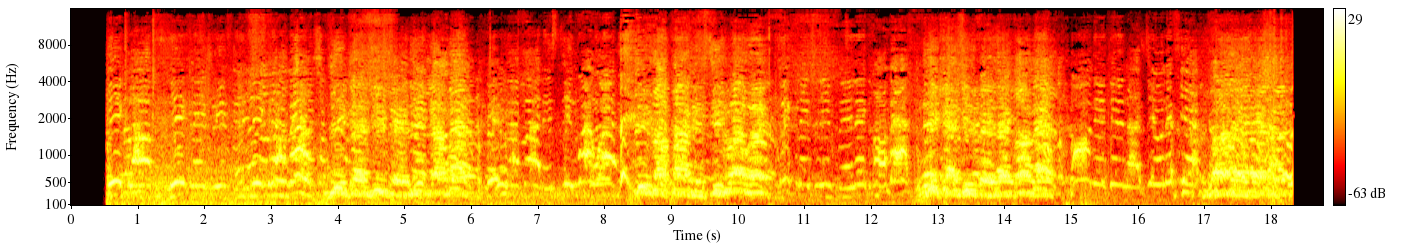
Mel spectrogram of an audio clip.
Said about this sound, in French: Euh, on va d'abord réécouter, euh, pardon de vous infliger ça, mais c'est important de réécouter ces chants et de voir les réactions alentour de cette vidéo, puis on va écouter les explications de la jeune femme. Tout d'abord la vidéo.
